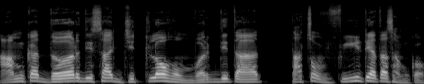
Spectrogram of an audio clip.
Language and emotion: Goan Konkani, disgusted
